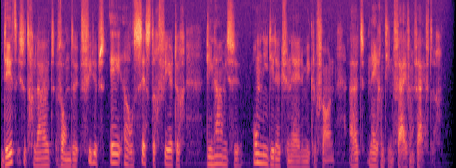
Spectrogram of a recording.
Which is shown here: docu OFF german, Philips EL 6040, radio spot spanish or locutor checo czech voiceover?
Philips EL 6040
